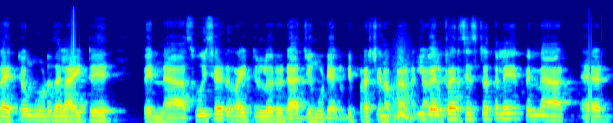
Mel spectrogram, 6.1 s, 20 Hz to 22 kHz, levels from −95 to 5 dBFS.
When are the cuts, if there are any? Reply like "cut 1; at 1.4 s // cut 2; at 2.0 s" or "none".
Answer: cut 1; at 4.1 s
